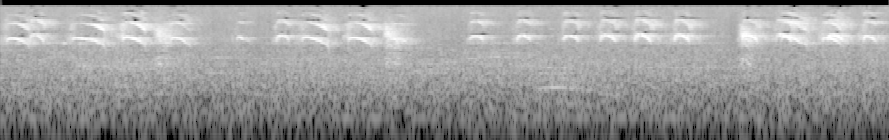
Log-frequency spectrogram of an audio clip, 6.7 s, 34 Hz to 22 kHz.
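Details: Scaly-breasted munia, a very common resident, recorded in Ubon Ratchathani, Thailand, on 26 March 2022: high, thin, downslurred whistled notes repeated quickly in short bursts of three or four, with brief pauses between runs.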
